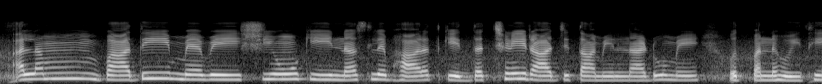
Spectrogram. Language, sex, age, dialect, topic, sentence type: Hindi, female, 25-30, Awadhi Bundeli, agriculture, statement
